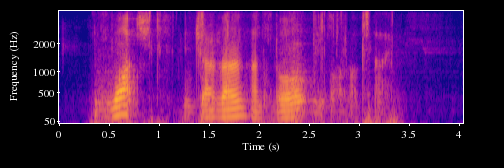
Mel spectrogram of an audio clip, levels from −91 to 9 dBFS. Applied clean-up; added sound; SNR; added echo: neural separator model SepFormer WHAMR!.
